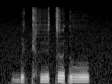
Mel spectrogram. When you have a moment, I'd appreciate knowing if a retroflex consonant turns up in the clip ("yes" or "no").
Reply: yes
